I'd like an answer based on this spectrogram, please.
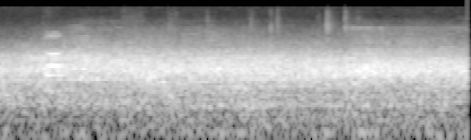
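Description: Steady rush of road traffic, a constant even noise with no single vehicle standing out.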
